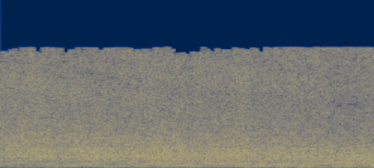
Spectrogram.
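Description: Background music: steady held chords with no strong beat.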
